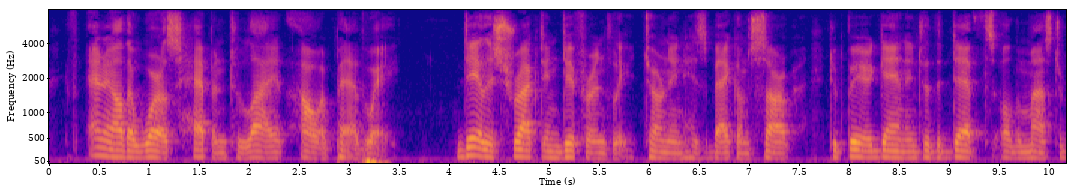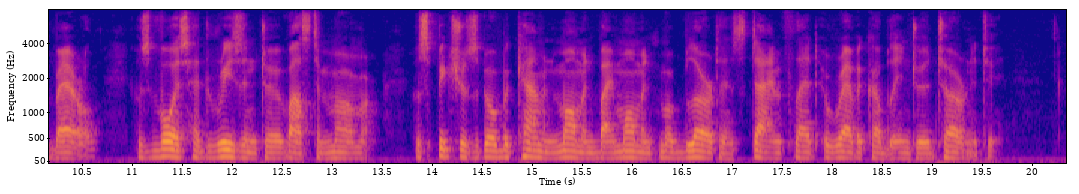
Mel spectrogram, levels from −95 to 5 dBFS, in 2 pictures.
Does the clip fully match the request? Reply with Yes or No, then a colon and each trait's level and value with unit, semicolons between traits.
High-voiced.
No: low, 115 Hz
